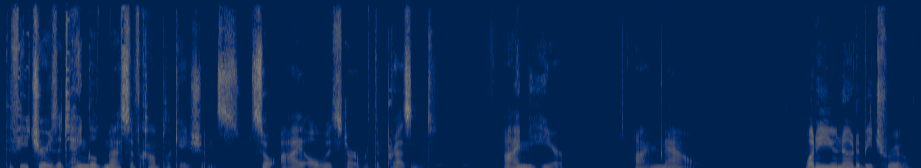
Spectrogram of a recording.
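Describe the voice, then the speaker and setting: A man voicing a calm, reflective member of a spiritual order. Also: medium pitch, normal speed, natural voice.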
